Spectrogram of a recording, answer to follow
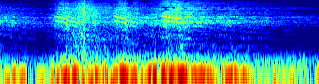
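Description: Cinematic logo-intro sound design: a loud, deep rumble with two whooshing sweeps, about half a second in and again past the middle.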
